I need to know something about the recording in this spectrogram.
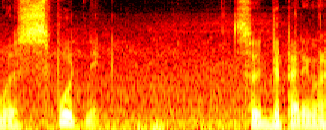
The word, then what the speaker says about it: Sputnik: satellite it was called the in English it's spotnik but it's uh the the self name was Sputnik so depending on how you want to pronounce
